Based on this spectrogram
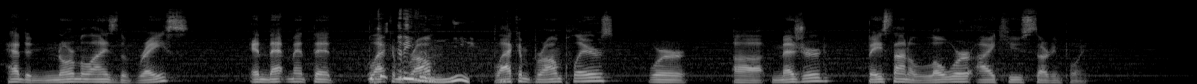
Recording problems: household noises; faint; throughout; 25 dB below the speech

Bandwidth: 14.5 kHz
